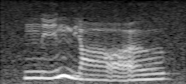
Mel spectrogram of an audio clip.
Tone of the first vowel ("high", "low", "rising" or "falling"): rising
